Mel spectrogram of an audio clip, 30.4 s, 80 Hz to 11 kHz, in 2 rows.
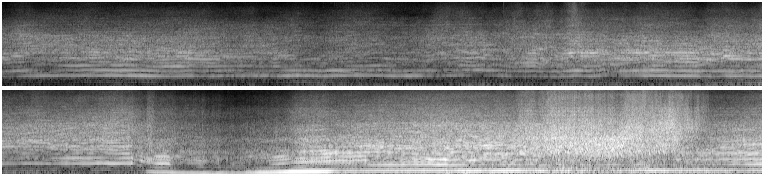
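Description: A 2017 Jeep Renegade Trailhawk's 2.4-litre four-cylinder engine is held at steady revs while the wheels spin through deep snow in donuts. About eighteen seconds in the revs drop sharply and climb back. The engine then runs higher and louder, with a loud rush of tyres churning snow near the end.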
